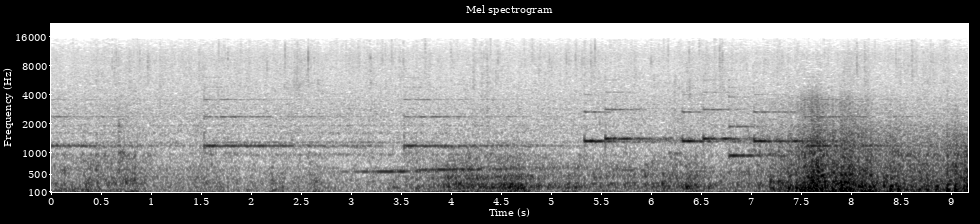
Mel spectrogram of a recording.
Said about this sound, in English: The rain would often keep Isabelle awake at night. She laid perfectly still, tucked safely beneath the blankets of her bed, and listened.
